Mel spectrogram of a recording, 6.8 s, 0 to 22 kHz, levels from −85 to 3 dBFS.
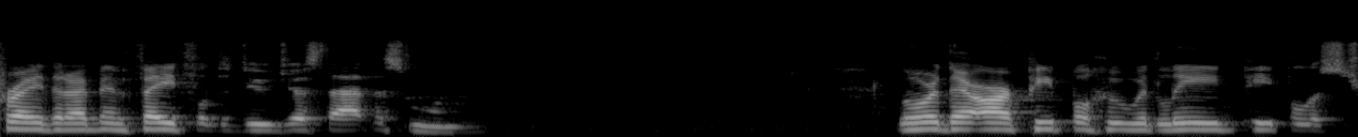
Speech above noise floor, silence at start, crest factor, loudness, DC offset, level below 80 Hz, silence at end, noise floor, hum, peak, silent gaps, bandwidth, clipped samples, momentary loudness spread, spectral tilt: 48 dB; 0 s; 22 dB; -35 LUFS; under 0.1%; under -90 dBFS; 0 s; -84 dBFS; none; -16 dBFS; none; 7.4 kHz; under 0.1%; 17 LU; -6.5 dB/octave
